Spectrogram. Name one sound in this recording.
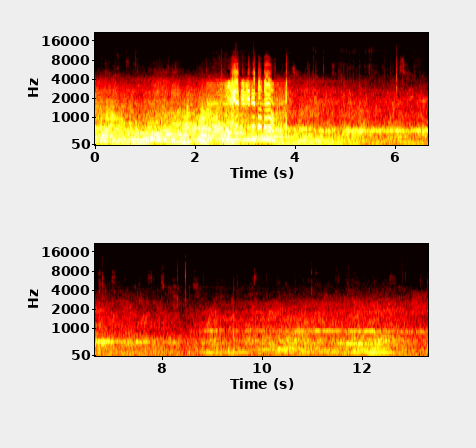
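Propeller aircraft engines drone overhead, rising and falling in pitch.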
